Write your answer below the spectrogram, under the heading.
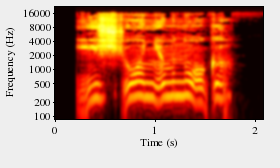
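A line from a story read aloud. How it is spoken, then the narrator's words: Weak voice. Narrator (Russian): сказала Альта слабым голосом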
